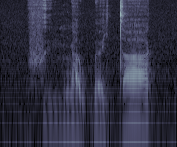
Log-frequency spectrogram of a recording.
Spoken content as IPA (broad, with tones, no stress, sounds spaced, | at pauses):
f ɨ̤˨˩ m ŋ a̰˧˨ w ɓ ə̰˧˥ j t̪ a˦˥ k̚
